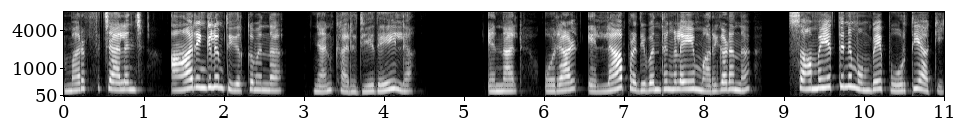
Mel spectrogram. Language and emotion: Malayalam, surprised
